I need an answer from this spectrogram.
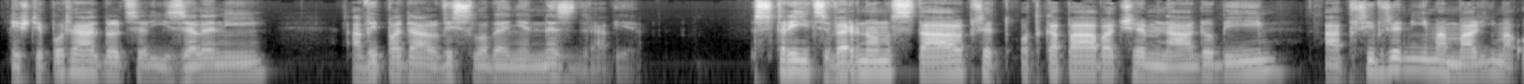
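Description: A man reading a story aloud as narrator, in a measured, dramatic way. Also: deep voice. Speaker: audiobook narrator. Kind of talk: scripted narration.

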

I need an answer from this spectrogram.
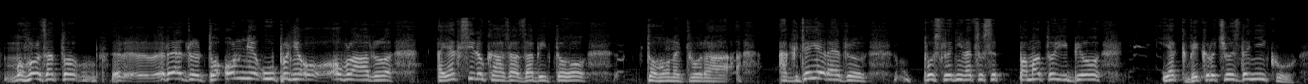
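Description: A man's voice: high voice, animated, voice pushed up. A man voicing a frightened, tearful young girl who pleads and stammers through sobs. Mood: tearful pleading.

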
